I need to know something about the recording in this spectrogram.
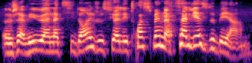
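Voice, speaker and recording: A woman interviewing an author over a video call, chatty and quick to agree. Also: mid-range voice, expressive. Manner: warm-hearted, chatty, lots of quick agreements.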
